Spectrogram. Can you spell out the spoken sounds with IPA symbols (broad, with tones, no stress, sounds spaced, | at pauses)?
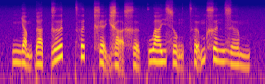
ɲ a̰˧˨ m ɗ a˨˩ t̚ ɣ əː˦˥ t̚ t̪ʰ ə˦˥ t̚ x ɛ̰˧˨ j ɣ a̰ː˧˨ x ə̰ː˧˨ k w a˧ j s o̰˧˨ ŋ t̪ʰ ə̰˧˥ m x ə˧ n z ə˨˩ m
